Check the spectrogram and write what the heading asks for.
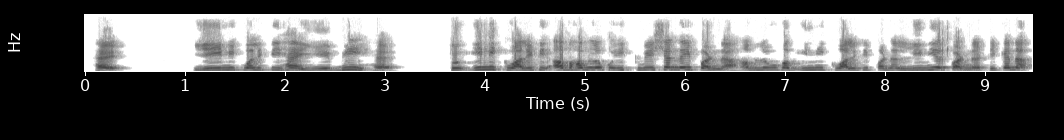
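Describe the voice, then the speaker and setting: A man's voice: very high voice, dull audio. Male math teacher quizzing students. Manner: lively coaxing teaching, asks and answers own questions. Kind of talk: online math lesson.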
